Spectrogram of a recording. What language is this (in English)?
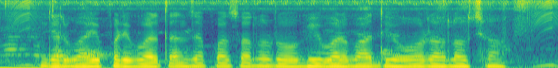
Maithili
